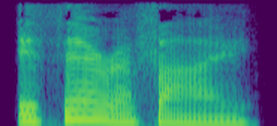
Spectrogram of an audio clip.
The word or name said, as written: etherification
